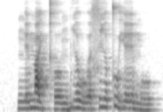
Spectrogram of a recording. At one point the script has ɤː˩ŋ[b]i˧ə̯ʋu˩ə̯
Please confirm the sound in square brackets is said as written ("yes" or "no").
yes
